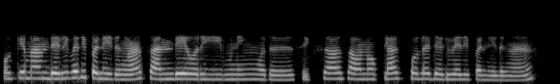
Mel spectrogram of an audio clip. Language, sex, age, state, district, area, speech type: Tamil, female, 30-45, Tamil Nadu, Tiruvarur, rural, conversation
